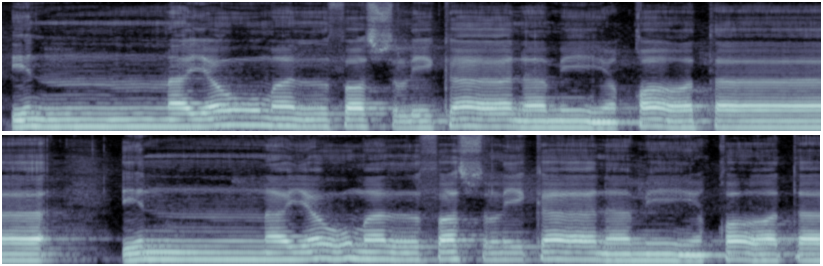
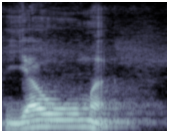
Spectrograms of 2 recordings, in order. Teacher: In di sini gunnah lagi, yauma di sini ada waw sukun bertemu dengan harakat fathah ya. Waw sukun itu dilunakkan bacaannya yauma atau sedikit diayun yauma.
